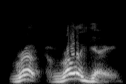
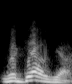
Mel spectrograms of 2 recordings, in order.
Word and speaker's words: regalia: red, white, and blue relegate. Did I pronounce that right? Blue regalia.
